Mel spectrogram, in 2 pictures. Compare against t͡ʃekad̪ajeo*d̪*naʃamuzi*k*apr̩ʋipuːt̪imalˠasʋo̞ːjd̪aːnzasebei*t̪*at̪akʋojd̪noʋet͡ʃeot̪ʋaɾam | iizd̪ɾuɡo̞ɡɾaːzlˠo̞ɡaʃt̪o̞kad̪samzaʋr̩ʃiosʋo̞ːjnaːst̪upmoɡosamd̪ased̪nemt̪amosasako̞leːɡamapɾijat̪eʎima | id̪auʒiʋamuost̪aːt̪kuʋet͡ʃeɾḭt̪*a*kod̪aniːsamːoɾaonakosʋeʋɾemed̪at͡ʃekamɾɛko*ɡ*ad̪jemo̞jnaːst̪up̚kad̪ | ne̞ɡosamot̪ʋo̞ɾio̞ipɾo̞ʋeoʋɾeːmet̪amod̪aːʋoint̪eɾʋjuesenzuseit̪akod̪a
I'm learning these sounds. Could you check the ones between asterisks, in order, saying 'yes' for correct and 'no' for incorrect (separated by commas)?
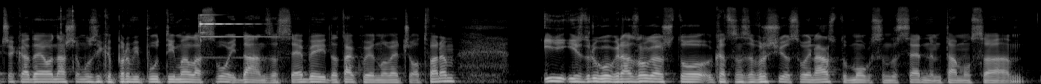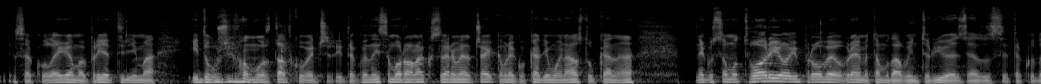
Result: yes, yes, no, yes, no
